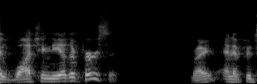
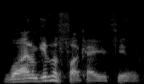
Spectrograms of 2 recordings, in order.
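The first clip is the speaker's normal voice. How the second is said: acted argument. Shown as a demonstration. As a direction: pick a fight with your partner. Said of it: "That was free acting class".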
